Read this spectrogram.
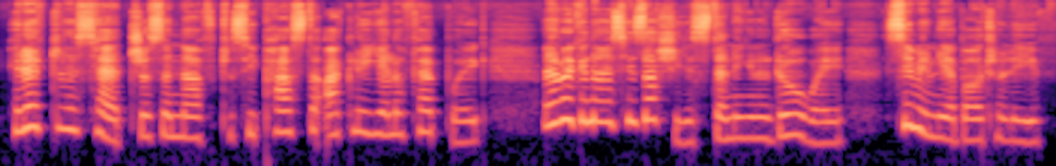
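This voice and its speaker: A woman's voice: a little high, very animated, a little fast, a little mellow, dry recording, clean studio sound. A woman reading scripted story narration as an audiobook narrator.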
